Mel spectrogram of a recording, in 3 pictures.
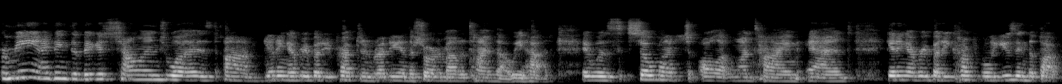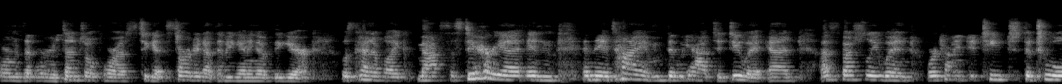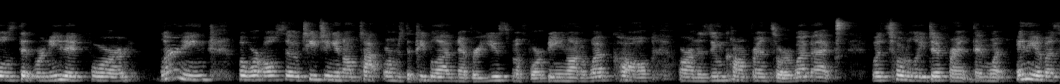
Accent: American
